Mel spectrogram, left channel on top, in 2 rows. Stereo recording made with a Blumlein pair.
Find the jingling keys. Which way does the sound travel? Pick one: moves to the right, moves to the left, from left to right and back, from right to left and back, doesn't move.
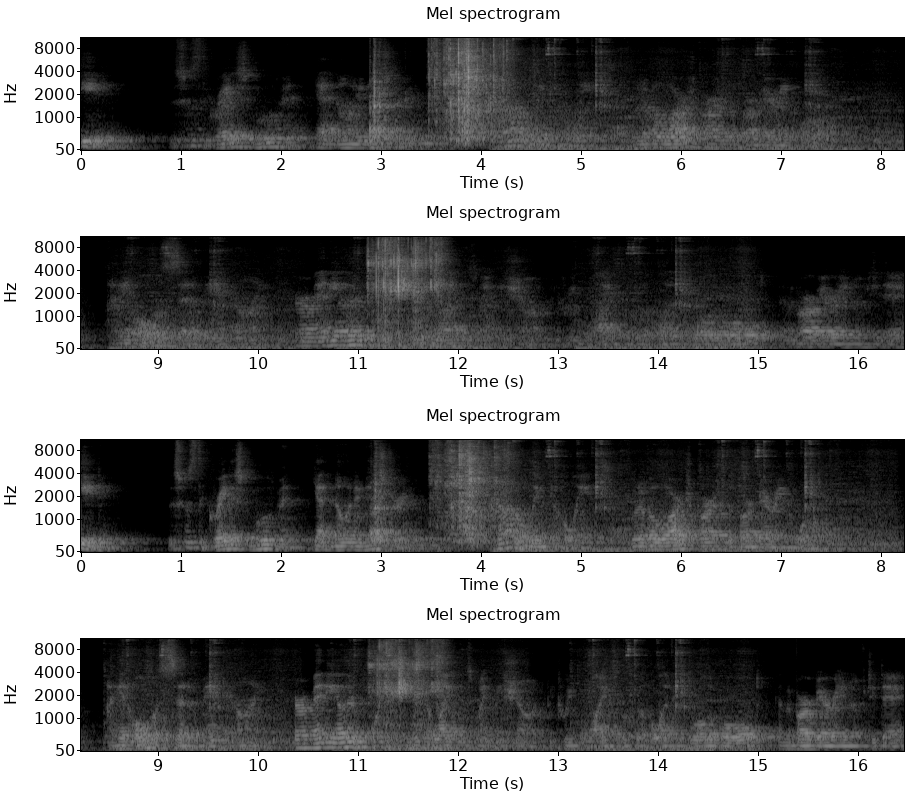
from left to right and back.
